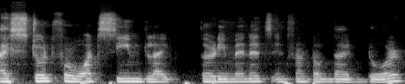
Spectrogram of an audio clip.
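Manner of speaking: ordinary delivery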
